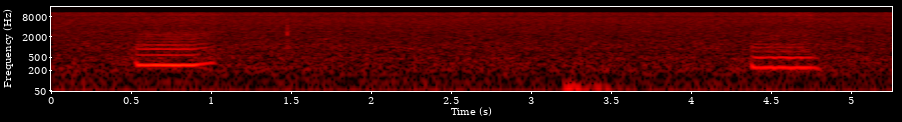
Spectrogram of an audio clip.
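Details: Reo, a 13-year-old American Shorthair cat, snores while asleep indoors, the snore shifting from a 'guu' to a 'puu'. Two short, steady, nasal humming tones about four seconds apart, with quiet room hiss between them.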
